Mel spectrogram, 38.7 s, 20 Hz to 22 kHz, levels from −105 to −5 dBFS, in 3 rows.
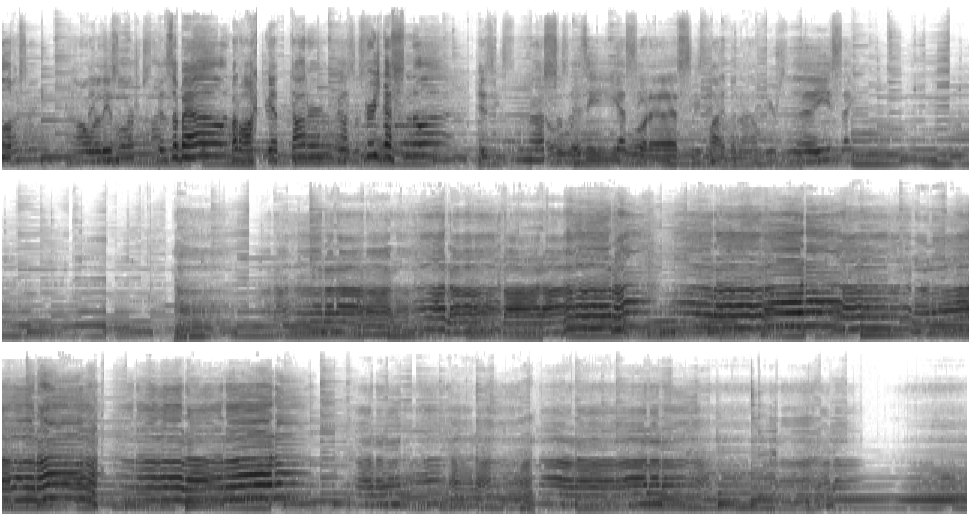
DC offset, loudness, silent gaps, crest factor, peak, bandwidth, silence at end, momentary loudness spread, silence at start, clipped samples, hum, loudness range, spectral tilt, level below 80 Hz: under 0.1%; -27 LUFS; none; 20 dB; -8 dBFS; 16.5 kHz; 0 s; 18 LU; 0 s; under 0.1%; none; 13 LU; -4.5 dB/octave; -74 dBFS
